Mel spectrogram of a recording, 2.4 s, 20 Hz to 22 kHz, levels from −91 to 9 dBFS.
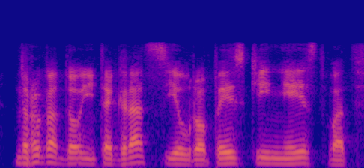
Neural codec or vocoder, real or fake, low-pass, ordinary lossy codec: codec, 16 kHz, 0.8 kbps, ZipCodec; fake; none; none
